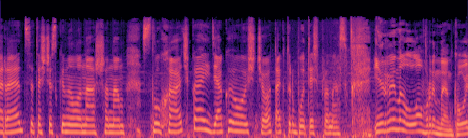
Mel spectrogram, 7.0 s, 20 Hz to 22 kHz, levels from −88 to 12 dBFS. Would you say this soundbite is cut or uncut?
uncut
